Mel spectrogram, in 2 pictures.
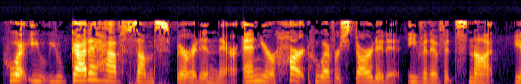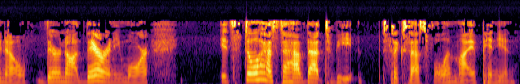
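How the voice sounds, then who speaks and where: A woman from Pakistan hosting a radio interview, telling stories in an animated way with frequent restarts. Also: mid-range voice, unhurried, vocal fry, no echo. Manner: animated storytelling with laughs and restarts. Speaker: radio show host. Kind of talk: casual interview chat. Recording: dull lo-fi radio audio.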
